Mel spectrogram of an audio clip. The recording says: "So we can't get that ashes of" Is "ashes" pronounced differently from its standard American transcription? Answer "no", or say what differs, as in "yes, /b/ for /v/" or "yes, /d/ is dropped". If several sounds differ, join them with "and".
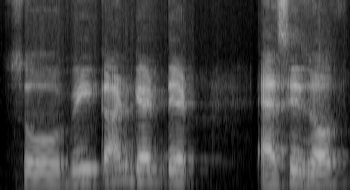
yes, /s/ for /ʃ/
